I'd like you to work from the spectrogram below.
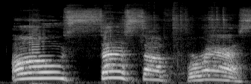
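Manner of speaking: high, loud, stretched cry; cried out. Acted. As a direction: wail it out long. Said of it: "cried everyone".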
